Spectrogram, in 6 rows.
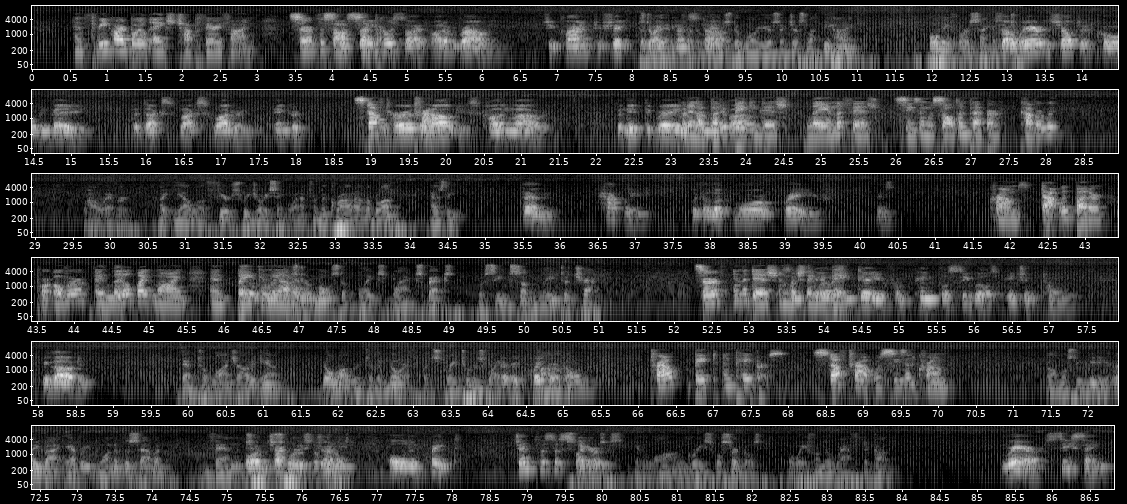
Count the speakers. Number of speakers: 3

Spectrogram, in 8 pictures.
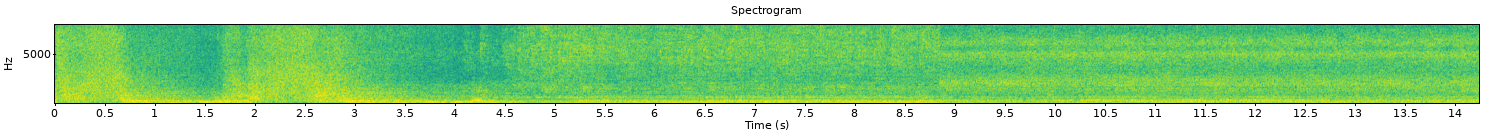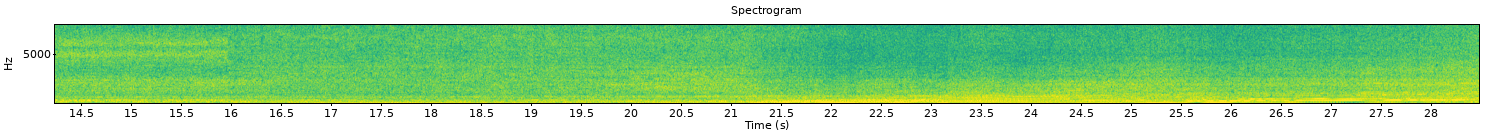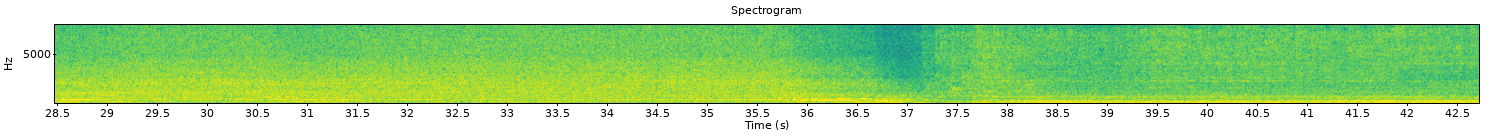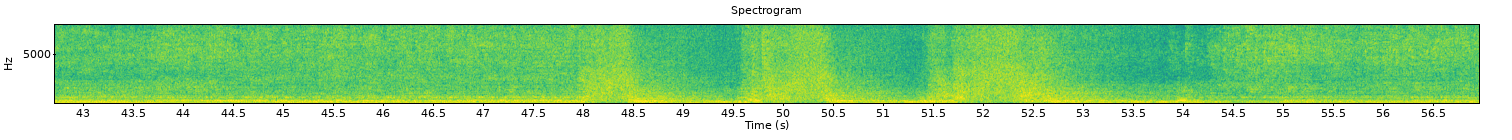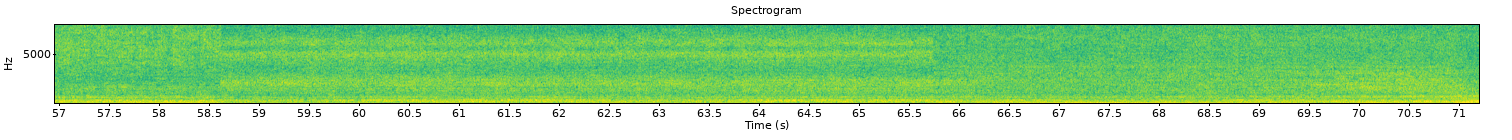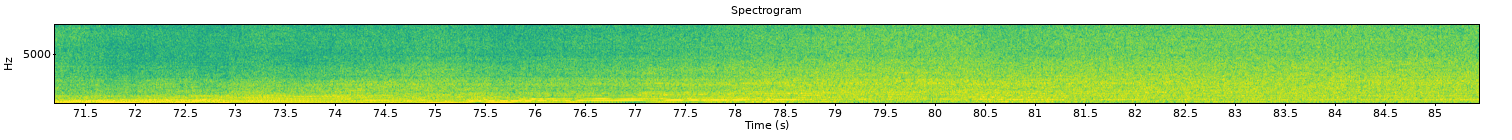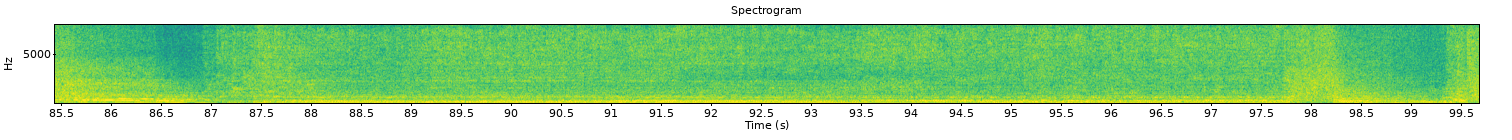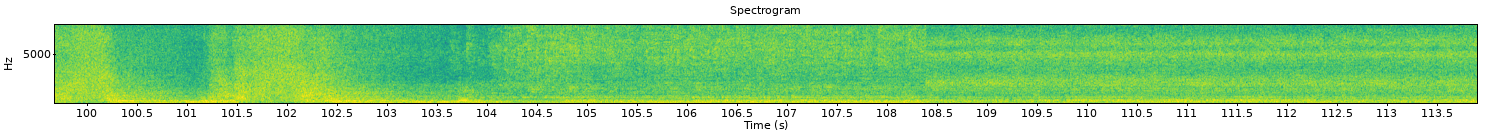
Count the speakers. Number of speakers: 0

